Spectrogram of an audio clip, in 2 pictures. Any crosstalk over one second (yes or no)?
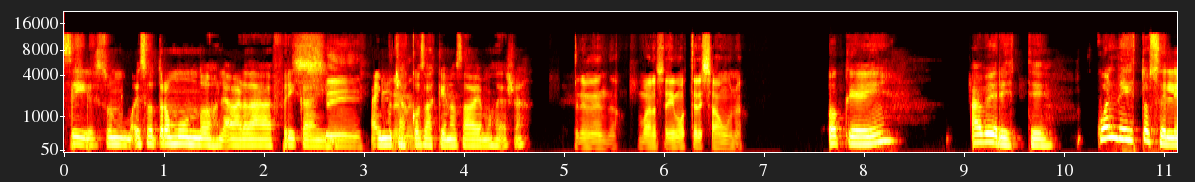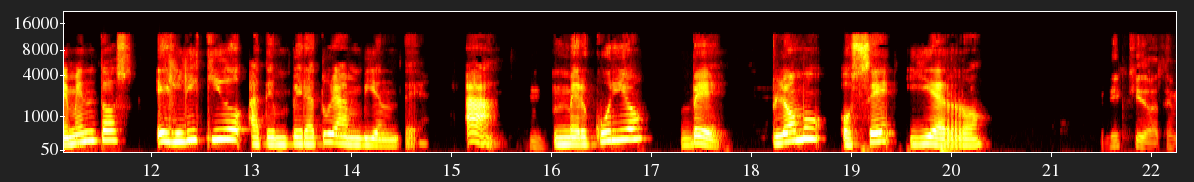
yes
